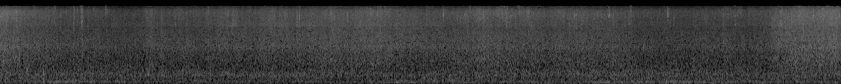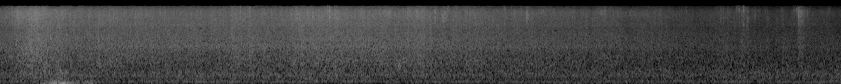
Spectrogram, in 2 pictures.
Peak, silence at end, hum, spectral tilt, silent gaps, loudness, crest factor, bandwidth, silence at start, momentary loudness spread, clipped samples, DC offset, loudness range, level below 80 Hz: -8 dBFS; 0 s; none; 1 dB/octave; none; -26 LUFS; 22 dB; 16.5 kHz; 0 s; 11 LU; under 0.1%; under 0.1%; 7 LU; -56 dBFS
